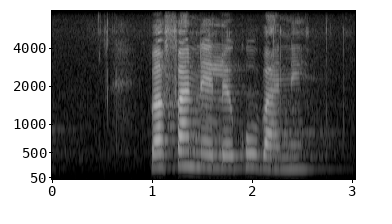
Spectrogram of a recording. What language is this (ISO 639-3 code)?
tso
